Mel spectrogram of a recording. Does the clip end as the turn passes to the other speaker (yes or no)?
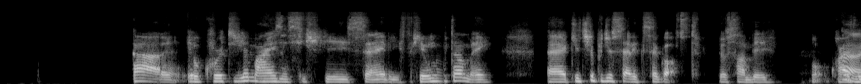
yes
